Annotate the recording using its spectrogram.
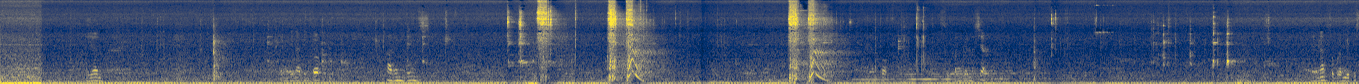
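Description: Pneumatic impact wrench firing in several short bursts on the bolts of a rear brake disc and hub, loosening them, with light clinks of metal tools in between.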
